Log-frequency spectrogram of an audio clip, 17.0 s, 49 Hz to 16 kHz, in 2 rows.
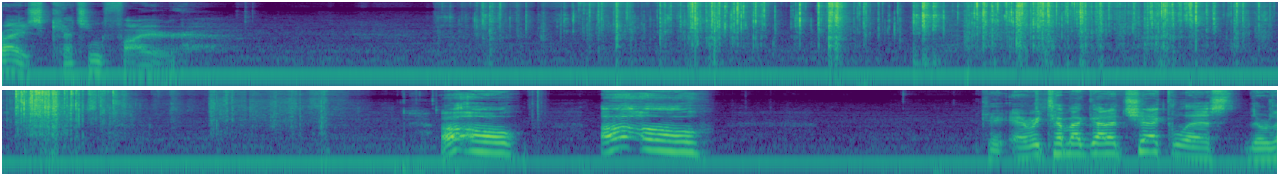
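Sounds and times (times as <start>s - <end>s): low electrical hum: 0.0s - 17.0s
plastic wrapper crinkling and tearing: 2.9s - 10.8s.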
